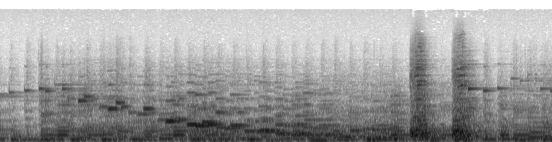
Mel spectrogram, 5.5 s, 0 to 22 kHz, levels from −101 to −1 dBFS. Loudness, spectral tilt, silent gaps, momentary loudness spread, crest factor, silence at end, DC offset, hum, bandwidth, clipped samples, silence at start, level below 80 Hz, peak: -19 LUFS; -8 dB/octave; none; 7 LU; 18 dB; 0 s; under 0.1%; none; 8.6 kHz; under 0.1%; 0 s; -28 dBFS; 0 dBFS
